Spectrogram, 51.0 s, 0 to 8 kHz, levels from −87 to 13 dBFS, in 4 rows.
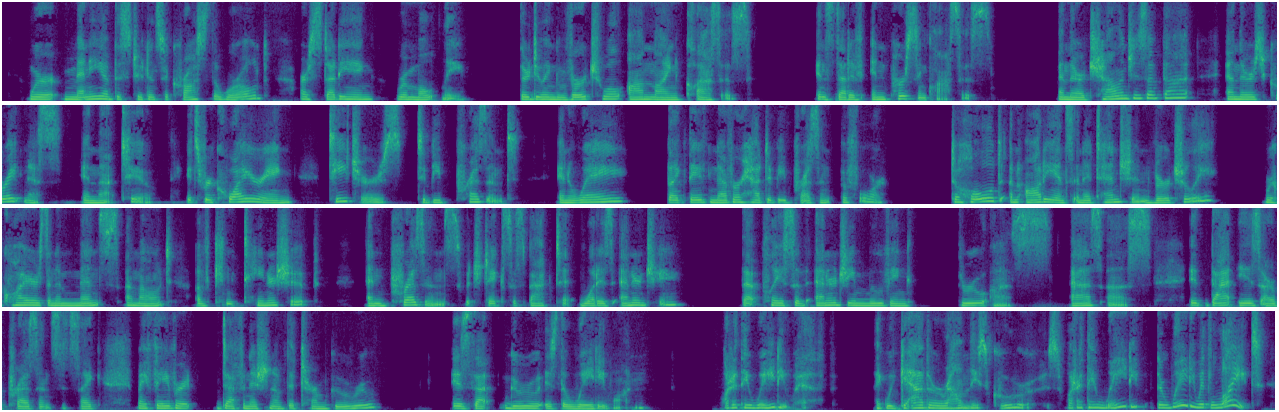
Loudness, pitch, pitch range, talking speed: -19 LUFS, 180 Hz, 165-205 Hz, 145 wpm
